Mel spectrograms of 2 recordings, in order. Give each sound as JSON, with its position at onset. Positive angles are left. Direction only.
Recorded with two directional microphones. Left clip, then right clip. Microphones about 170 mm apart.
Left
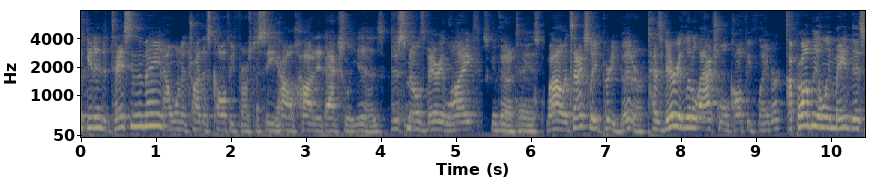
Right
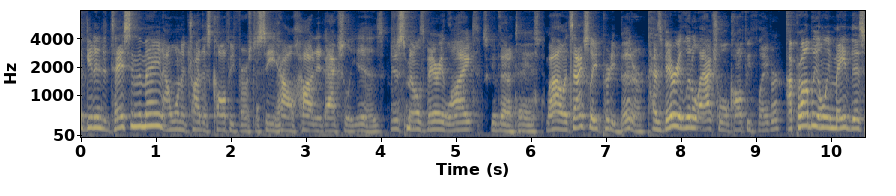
{"t": 0.0, "sound": "speech", "side_deg": -25}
